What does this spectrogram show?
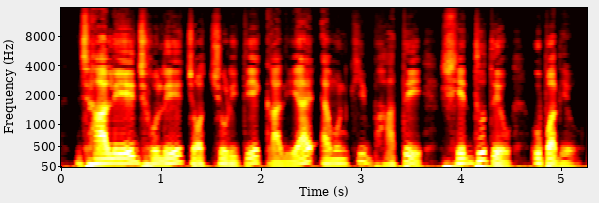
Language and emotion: Bengali, neutral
